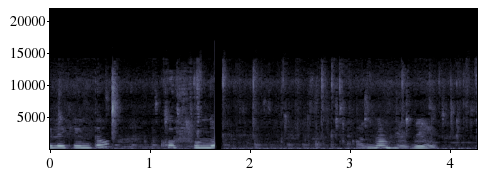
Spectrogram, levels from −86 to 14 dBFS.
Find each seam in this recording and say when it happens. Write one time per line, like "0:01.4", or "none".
0:01.6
